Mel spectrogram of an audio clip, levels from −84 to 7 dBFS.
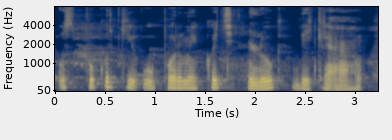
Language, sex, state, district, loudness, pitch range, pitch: Hindi, male, Assam, Hailakandi, -18 LUFS, 110-135 Hz, 125 Hz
